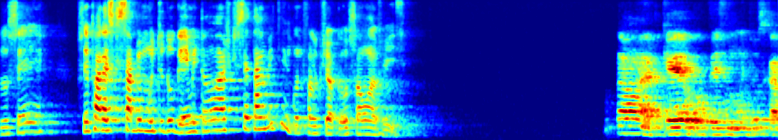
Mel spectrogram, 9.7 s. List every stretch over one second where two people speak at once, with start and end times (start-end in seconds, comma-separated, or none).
none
